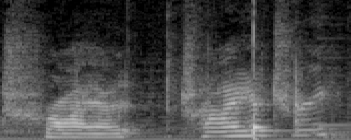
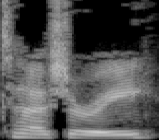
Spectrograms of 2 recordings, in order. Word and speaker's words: tertiary: But then you also have your secondary colours in your trietary colours. I'm pretty sure that's how you say it. Trietary. It's tertiary.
